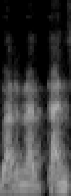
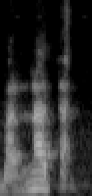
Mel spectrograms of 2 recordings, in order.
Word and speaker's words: Barnatán: ganó el acento, porque al llegar a la Argentina había que ponernos el acento en Barnatán, si no seríamos Barnatan, al leerlo, ¿no?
